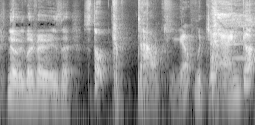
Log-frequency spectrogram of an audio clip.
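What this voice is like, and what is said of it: Imitates another person's voice. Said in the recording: “That's a really good impression.”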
